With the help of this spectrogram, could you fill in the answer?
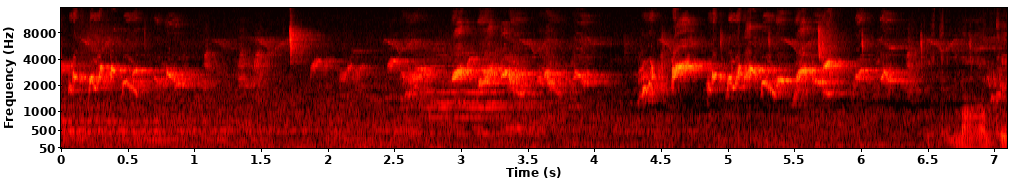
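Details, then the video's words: Red-whiskered bulbul singing as a lure bird at a trap, 27 January 2019: long sequences of fast bright warbling notes, ending with a short burst of human speech. "Bẫy chào mào Dây điện ngày 27/1/2019"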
